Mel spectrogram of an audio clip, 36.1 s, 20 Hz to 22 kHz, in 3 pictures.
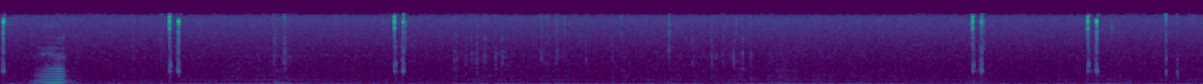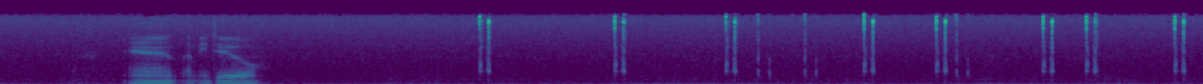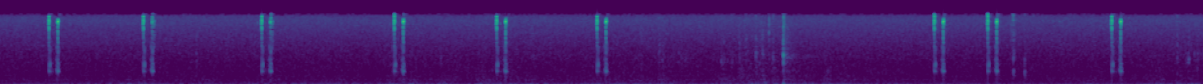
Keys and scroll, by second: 0.8 Escape, 7.3 e, 31.5 Return.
